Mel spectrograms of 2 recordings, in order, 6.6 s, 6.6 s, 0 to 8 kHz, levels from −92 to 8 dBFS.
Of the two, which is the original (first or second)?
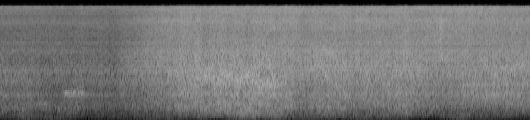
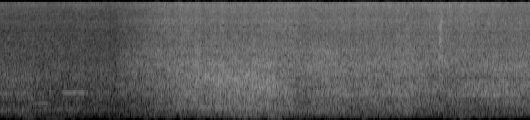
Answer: second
